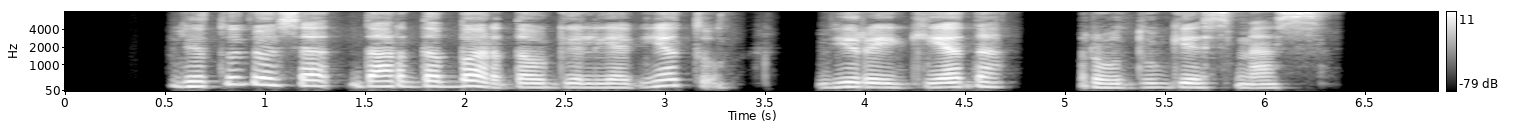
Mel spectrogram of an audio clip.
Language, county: Lithuanian, Vilnius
